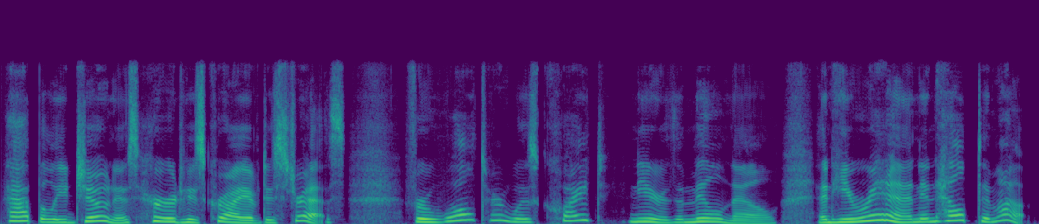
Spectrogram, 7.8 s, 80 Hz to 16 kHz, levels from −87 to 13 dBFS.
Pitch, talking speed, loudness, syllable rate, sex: 255 Hz, 170 wpm, -16 LUFS, 4.3 syllables/s, female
